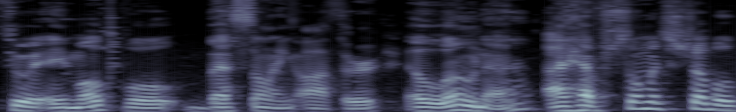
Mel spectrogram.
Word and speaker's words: Ilona: a multiple best-selling author elona i have so much trouble pronouncing your last name she's like just call me alona it's like beyonce and michael butler michael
